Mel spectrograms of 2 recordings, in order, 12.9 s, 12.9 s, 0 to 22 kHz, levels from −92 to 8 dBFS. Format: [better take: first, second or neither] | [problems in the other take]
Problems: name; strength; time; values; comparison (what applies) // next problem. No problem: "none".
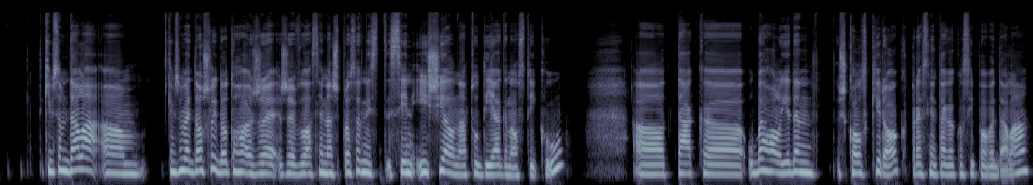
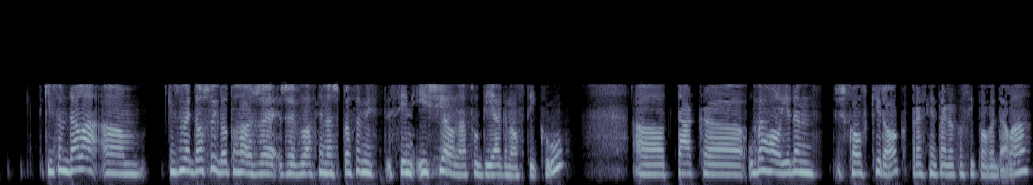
first | garbled, watery; badly; nothing above 4 kHz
